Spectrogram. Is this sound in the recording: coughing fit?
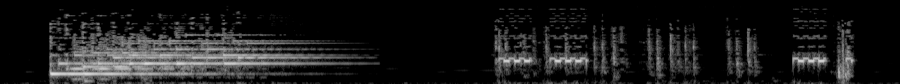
no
